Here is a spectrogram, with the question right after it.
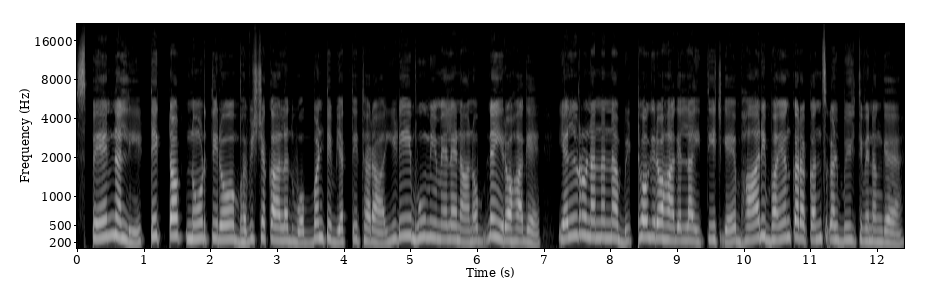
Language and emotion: Kannada, fearful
